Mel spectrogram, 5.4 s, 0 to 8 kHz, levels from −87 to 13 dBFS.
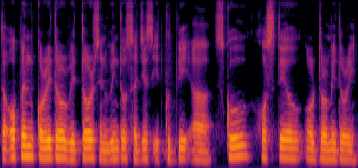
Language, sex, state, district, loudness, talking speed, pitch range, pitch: English, male, Nagaland, Kohima, -18 LUFS, 180 wpm, 115-130 Hz, 125 Hz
